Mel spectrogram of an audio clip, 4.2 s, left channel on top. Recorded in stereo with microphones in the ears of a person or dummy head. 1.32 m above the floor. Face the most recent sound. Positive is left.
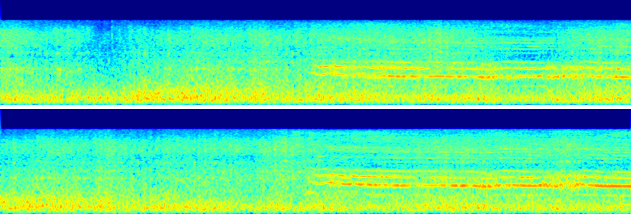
turn(degrees=-45)  # may be behind; listen again after turning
